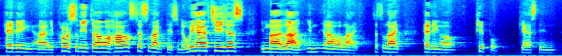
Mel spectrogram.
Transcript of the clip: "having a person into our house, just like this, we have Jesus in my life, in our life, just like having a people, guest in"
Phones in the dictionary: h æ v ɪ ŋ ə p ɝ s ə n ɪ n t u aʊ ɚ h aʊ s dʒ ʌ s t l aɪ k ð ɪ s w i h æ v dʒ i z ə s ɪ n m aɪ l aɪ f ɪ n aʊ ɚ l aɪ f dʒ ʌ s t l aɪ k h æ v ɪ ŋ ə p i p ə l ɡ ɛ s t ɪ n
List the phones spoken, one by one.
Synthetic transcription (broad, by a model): h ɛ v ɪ ŋ ə p ɝ s ə n ɪ n t u aʊ ɚ h aʊ s dʒ ʌ s t l aɪ k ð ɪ s w i h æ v tʃ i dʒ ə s ɪ n m aɪ l aɪ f ɪ n aʊ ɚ l aɪ f dʒ ʌ s t l aɪ k h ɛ v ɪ ŋ ə p i p ə l ɡ ɛ s t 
